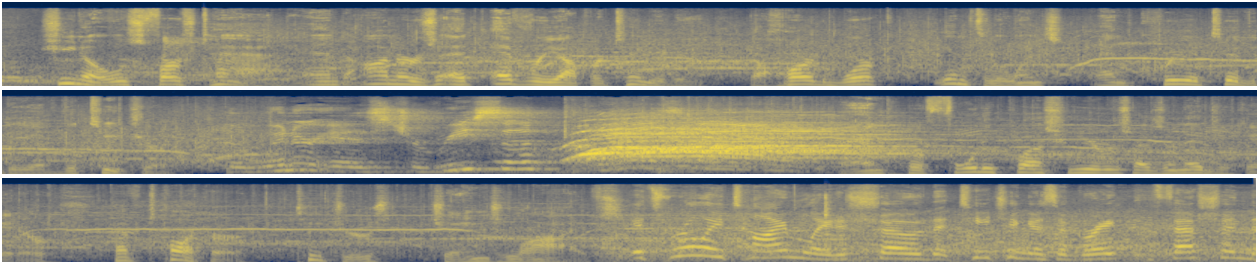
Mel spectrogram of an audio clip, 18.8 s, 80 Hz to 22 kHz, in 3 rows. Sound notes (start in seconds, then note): 9.5 cheers, applause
